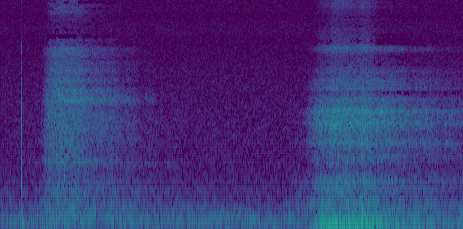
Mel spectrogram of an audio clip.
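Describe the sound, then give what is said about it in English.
Slow, deep human breathing, one long soft inhale followed after a pause by a heavier, airy exhale, faint and unhurried with no talking. “So breathe in. And out. Just take a few more deep breaths.”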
